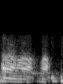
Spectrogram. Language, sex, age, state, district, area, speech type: Malayalam, male, 45-60, Kerala, Idukki, rural, conversation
